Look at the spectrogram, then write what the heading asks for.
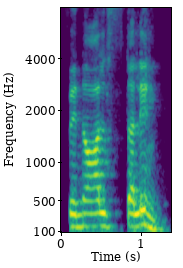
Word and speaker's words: phenolphthalein: are made in labs lab okay so example phenolphthalein need to pronounce this properly phenolphthalein one is methyl orange there are n number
